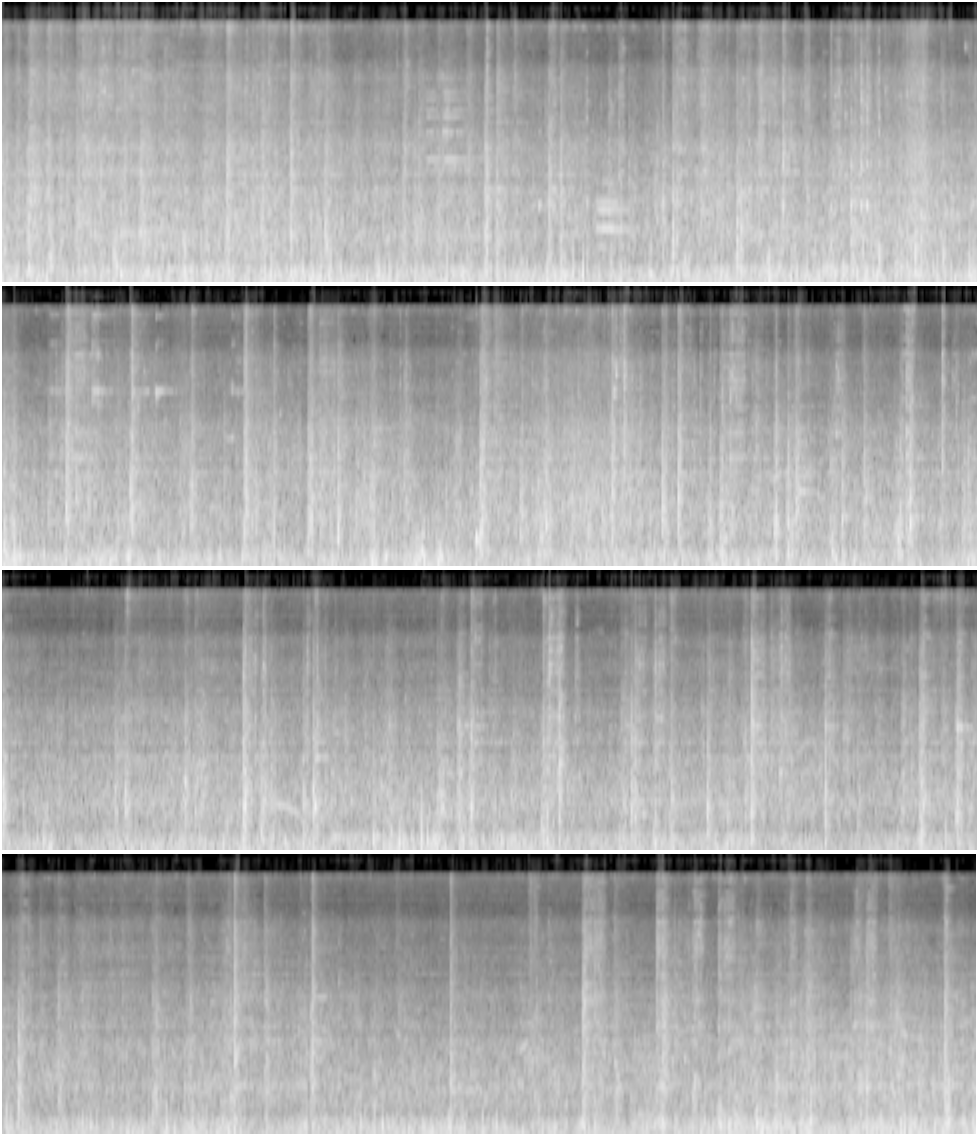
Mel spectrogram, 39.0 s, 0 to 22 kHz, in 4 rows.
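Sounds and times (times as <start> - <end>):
train wheels rumbling on track: 0.0 - 38.9
metallic clicks from rail joints: 0.2 - 19.7, 23.8 - 30.0, 34.5 - 38.9.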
